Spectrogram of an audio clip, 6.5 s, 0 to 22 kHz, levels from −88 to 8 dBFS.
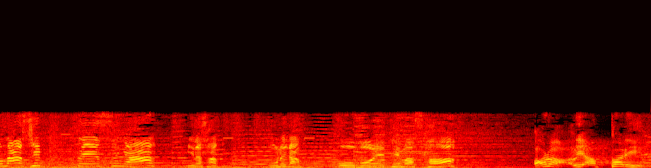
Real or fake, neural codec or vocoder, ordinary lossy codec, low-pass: real; none; none; 7.2 kHz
